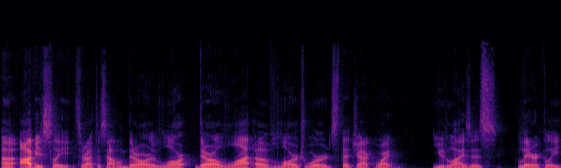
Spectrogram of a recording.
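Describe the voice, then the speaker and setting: A man with a plain, everyday voice and medium pitch speaks at a moderate pace against a quiet background. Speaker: podcast host. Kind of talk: casual chat. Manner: casual, chatty.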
